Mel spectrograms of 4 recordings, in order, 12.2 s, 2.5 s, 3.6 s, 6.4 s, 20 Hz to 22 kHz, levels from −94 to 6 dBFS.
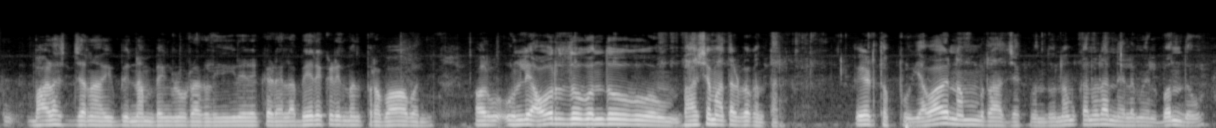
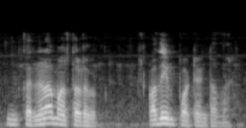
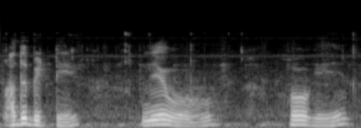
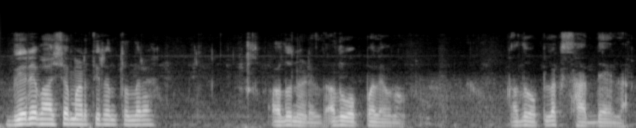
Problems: background sounds at intervals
